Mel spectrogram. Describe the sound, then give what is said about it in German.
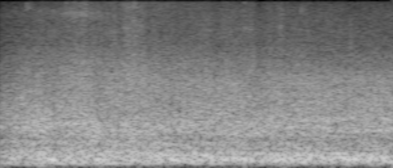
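A steady, fairly loud roar of road traffic on Otto-Sido-Straße, a section of the Zentrumsring, with cars and trucks on two lanes in each direction, a continuous rumble of passing vehicles blending together and no voices. “Noch rollt der Verkehr ganz normal über die Otto-Sido-Straße, einen Abschnitt auf dem Zentrumsring.”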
